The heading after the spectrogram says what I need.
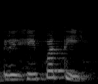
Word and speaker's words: गृही: क्या करते हैं कुछ बच्चे, इस री की मात्रा को र की तरह प्रोनाउंस कर देते हैं, र के जैसे उच्चारण कर देते हैं। जैसे अगर मैं यही शब्द ले लूँ गृही, तो बोलते हैं कुछ बच्चे गृह कार्य।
